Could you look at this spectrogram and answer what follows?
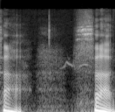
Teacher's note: the S is truly a dental sibilant and you should put your tongue next to your teeth to pronounce that sound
